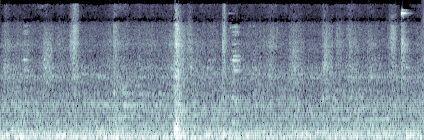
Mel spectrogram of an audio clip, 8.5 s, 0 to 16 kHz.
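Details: Ferrari 488 front shock absorber after repair, worked on the bench: it stays quiet with only a couple of soft thumps and no squeak. The squeak had come from the oil seals rubbing the shaft, fixed by replacing the seals.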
